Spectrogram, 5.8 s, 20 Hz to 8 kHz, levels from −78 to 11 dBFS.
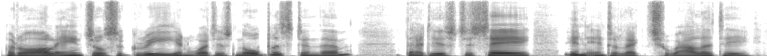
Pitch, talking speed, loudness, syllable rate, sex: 150 Hz, 155 wpm, -17 LUFS, 4.9 syllables/s, male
